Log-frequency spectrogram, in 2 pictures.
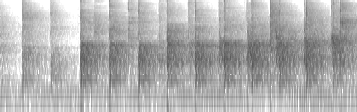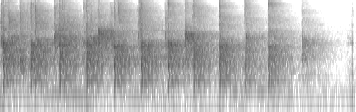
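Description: An audience at a religious service claps in steady unison as applause for God, sharp even beats roughly three per second, loud and sustained for several seconds before tapering off, with a low hum underneath and no talking.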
